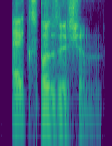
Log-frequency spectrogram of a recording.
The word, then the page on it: exposition: British English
